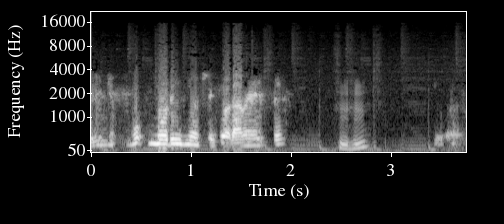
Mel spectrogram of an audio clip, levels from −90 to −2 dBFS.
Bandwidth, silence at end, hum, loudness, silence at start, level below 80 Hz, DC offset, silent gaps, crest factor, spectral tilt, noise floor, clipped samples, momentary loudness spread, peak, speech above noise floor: 8.4 kHz; 0.05 s; none; -12 LUFS; 0 s; -46 dBFS; under 0.1%; none; 14 dB; -7.5 dB/octave; -45 dBFS; under 0.1%; 20 LU; 0 dBFS; 32 dB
